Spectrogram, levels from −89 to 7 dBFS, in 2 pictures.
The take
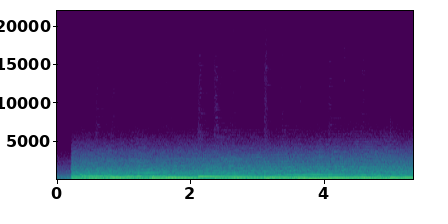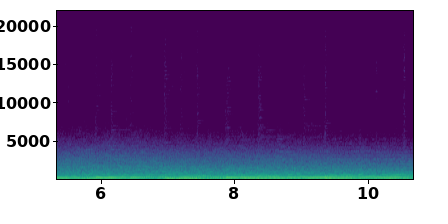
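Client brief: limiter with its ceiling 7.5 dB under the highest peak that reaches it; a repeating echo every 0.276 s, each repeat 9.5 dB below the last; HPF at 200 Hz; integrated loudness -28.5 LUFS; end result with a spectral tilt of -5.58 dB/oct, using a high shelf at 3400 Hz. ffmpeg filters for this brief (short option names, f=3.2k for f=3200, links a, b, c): -af "highpass=200,highshelf=f=3.4k:g=4,alimiter=limit=-22dB:level=0:latency=1,aecho=1:1:276|552|828|1104:0.335|0.111|0.0365|0.012"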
